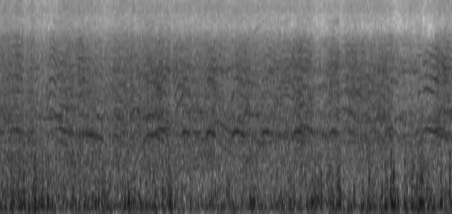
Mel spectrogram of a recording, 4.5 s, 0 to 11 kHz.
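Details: Black-tailed gulls with young on Kurosaki coast, Teuri Island, Hokkaido, 13 June 2021: steady, level, nasal mewing notes from several birds repeat through the whole stretch, set against the hiss of breaking waves.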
